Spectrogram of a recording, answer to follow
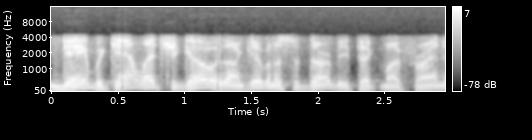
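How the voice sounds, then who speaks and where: A man with an ordinary speaking voice, fairly quick in pace, with ordinary pitch variation. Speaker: harness racing radio host. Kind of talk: casual radio show banter.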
